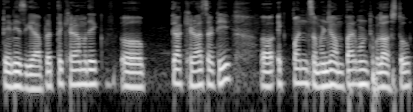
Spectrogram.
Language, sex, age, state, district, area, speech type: Marathi, male, 30-45, Maharashtra, Mumbai Suburban, urban, spontaneous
